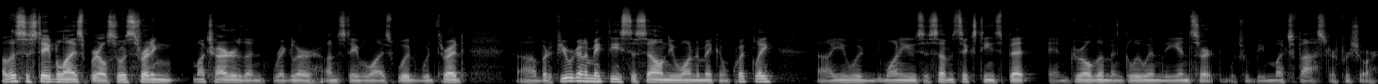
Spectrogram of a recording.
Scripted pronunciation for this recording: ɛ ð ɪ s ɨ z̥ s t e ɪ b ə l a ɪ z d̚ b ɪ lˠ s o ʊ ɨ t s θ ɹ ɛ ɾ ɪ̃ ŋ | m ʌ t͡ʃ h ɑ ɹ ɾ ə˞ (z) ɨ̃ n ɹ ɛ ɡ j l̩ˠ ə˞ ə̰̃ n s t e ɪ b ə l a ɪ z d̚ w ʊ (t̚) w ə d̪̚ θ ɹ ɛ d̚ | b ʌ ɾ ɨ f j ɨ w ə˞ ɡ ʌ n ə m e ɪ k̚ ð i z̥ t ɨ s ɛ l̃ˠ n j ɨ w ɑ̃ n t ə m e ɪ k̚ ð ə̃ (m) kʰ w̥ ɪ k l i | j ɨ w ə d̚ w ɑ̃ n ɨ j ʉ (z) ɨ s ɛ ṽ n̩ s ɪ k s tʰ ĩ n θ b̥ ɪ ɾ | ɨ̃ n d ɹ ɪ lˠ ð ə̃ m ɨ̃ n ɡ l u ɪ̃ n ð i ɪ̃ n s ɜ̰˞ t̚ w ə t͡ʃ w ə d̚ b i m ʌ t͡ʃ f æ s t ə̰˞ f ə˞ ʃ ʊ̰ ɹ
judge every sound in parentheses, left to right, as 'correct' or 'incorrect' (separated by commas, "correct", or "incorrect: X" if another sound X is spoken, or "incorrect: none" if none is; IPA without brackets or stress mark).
incorrect: ð, incorrect: d̚, correct, correct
